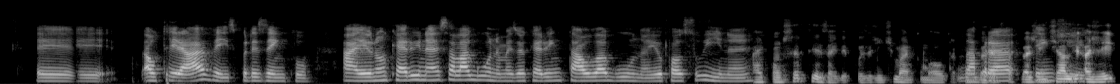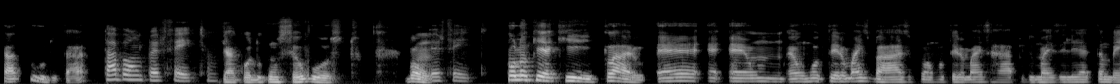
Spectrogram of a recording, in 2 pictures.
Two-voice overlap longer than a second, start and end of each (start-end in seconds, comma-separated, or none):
9.6-11.0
